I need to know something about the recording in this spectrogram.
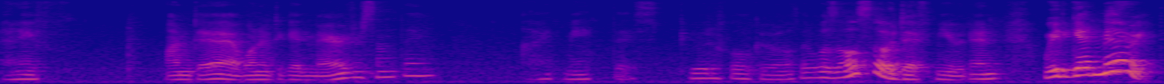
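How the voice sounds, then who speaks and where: A man performing a dramatic monologue as a lonely, embittered father, emotive and moving between hushed and agitated. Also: medium pitch, sing-song, moderate pace, dull audio, a little hiss or hum, natural voice. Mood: longing. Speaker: monologue actor. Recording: roomy, echoing room.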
